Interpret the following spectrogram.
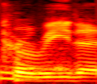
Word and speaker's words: Koryta: Koryta. It's spelled k o r y t a.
